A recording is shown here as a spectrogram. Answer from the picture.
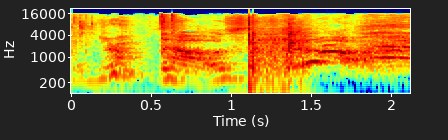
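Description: A chocolate house made of milk-chocolate bars dropped onto a table, hitting with one sharp crack about a second in as it breaks apart, amid excited shrieks.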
